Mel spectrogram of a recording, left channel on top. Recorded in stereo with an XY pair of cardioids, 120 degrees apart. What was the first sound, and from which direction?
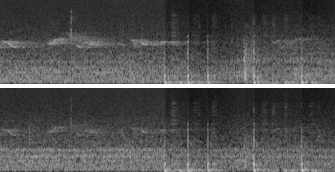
Writing, 5° right.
